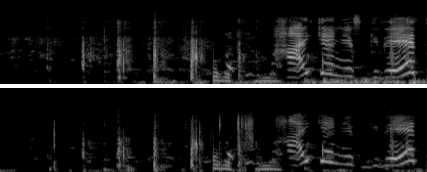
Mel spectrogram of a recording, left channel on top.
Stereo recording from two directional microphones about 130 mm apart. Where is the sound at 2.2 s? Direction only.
15° left (ahead or behind).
